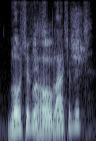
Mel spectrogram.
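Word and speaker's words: Błachowicz: We have at the light heavyweight position, we have Israel Adesanya coming up and trying to challenge John Blachowicz. How do you say his name? Blahovich.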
